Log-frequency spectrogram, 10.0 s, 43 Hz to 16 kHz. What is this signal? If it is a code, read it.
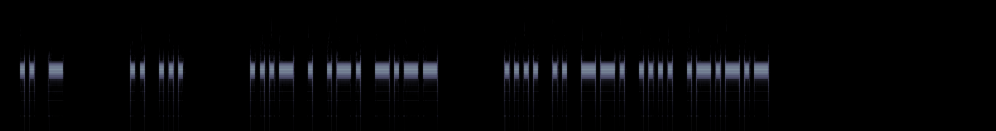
Morse code, heard as a keyed tone, about 25 wpm, 700 Hz. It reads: IT IS VERY HIGH.
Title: 2x Word-Spacing - Sentences from Top 200 Words - 25wpm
